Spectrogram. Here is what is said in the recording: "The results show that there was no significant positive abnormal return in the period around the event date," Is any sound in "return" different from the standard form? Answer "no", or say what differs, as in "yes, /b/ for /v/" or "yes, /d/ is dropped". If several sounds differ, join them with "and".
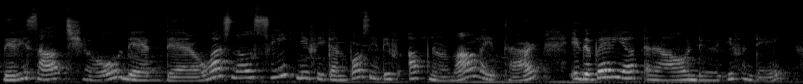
yes, /n/ is dropped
